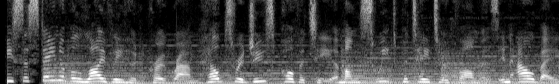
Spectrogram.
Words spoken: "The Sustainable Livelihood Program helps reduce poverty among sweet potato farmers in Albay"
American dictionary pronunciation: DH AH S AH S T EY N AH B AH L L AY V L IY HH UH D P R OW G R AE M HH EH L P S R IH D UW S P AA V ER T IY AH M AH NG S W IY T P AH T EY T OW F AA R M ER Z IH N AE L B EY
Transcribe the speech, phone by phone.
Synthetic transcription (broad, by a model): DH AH S AH S T EY N AH B AH L L AY V L IY HH UH D P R OW G R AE M HH EH L P S R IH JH UW S P AA V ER T IY AH M AH NG S W IY T P AH T EY T OW F AA M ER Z IH N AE L B EY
